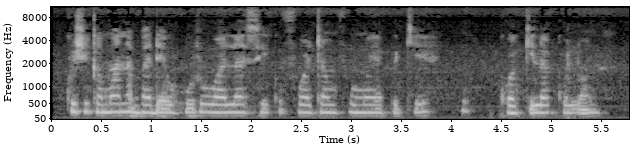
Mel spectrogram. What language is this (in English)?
Swahili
